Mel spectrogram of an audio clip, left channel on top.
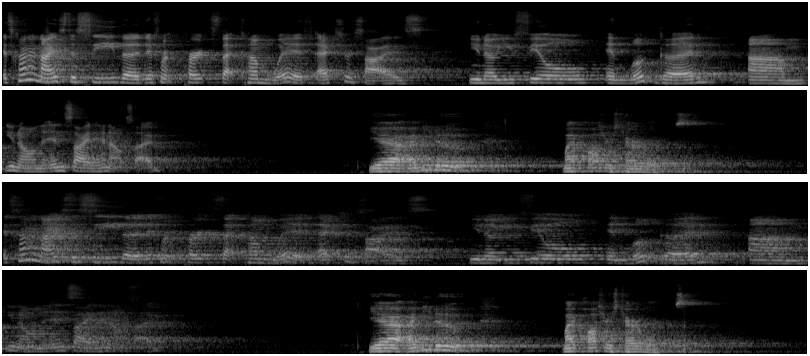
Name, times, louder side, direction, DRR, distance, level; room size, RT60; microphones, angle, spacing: voice 1, 0.0-4.2 4.7-7.1 7.5-9.6, left 6 dB, 80° left, 7 dB, 0.3 m, -34 dB
voice 2, 11.7-13.1 13.7-14.9, right 2 dB, 20° right, 2 dB, 0.3 m, -29 dB
8.4 x 4.9 x 5.5 m, 2.9 s
head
